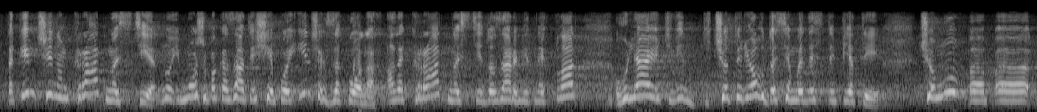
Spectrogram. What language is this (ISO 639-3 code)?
ukr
